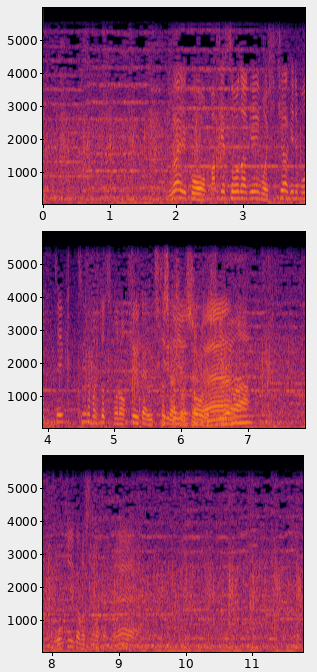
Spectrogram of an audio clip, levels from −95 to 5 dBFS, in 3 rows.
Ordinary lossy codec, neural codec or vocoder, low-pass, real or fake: none; none; 5.4 kHz; real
